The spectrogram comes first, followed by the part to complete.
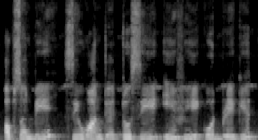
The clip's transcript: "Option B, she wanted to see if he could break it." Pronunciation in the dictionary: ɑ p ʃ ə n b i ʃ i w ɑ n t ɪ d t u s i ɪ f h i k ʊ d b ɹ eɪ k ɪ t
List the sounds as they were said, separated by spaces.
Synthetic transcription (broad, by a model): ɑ p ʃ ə n b i s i w ɑ n t ɪ d t u s i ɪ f h i k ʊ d b ɹ eɪ k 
